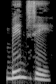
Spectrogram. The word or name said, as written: ಬಿಜ್ಜೆ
